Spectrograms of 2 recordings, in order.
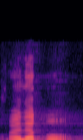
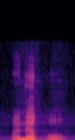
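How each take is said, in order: First: The final q ends with a light echoing bounce. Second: The final q ends with a light echoing bounce.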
